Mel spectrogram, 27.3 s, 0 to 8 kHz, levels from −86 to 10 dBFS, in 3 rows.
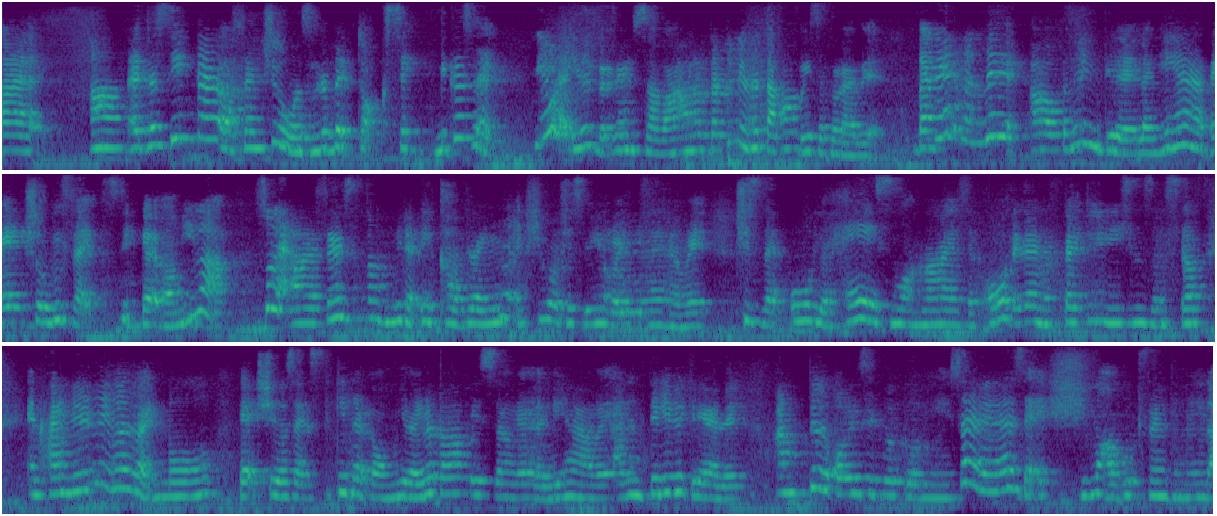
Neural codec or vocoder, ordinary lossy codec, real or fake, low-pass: codec, 16 kHz, 1 kbps, X-Codec, HuBERT features, trained on general audio; none; fake; none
